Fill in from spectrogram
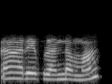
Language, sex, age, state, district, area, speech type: Telugu, female, 30-45, Andhra Pradesh, Kurnool, rural, conversation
